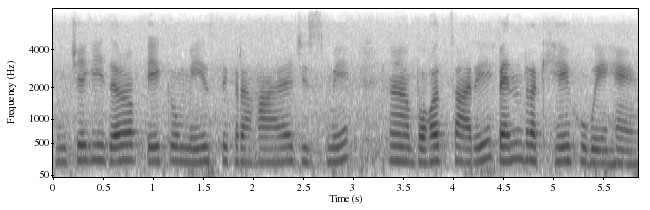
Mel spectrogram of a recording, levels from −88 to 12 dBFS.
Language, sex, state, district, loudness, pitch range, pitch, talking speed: Hindi, female, Maharashtra, Solapur, -22 LUFS, 210-225 Hz, 220 Hz, 155 wpm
